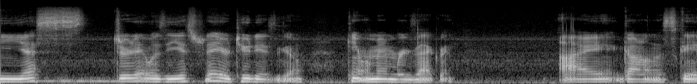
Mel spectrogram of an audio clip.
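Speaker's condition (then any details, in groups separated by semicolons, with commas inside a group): Traumatic brain injury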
